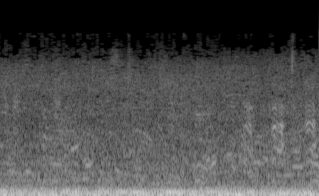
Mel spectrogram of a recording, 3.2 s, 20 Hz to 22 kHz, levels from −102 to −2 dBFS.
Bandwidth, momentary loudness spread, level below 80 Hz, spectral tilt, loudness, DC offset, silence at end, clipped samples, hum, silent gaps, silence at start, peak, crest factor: 7.8 kHz; 2 LU; -32 dBFS; -7 dB/octave; -32 LUFS; under 0.1%; 0 s; under 0.1%; none; none; 0 s; -16 dBFS; 12 dB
